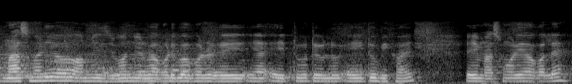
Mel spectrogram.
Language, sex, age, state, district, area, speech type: Assamese, male, 18-30, Assam, Barpeta, rural, spontaneous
